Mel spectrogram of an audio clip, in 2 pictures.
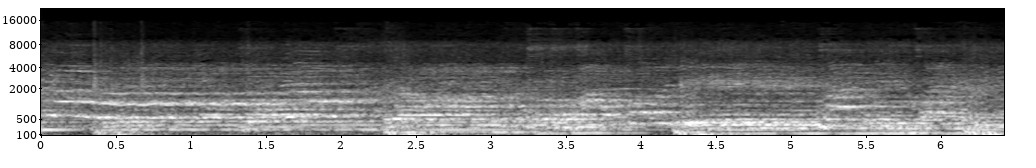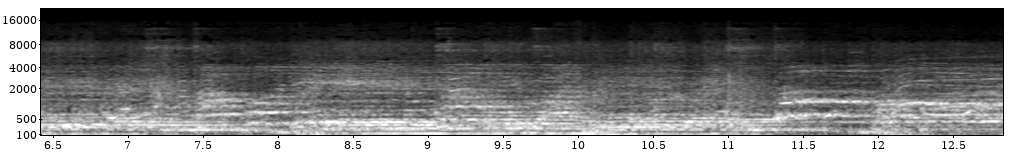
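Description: Gospel choir singing in several voice parts, loud and continuous, moving between held chords over a low bass line.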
